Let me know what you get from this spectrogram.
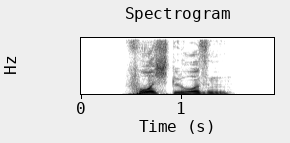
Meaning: inflection of furchtlos: 1. strong genitive masculine/neuter singular 2. weak/mixed genitive/dative all-gender singular 3. strong/weak/mixed accusative masculine singular 4. strong dative plural
- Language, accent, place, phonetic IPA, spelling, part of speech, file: German, Germany, Berlin, [ˈfʊʁçtˌloːzn̩], furchtlosen, adjective, De-furchtlosen.ogg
